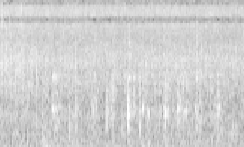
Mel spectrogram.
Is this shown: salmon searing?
yes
